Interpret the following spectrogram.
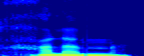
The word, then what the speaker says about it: xalam: anglo saxons blanc et protestants alors j'ai dit xalam mais en fait ça se prononce à l'âme mes excuses à l'âme x à elle à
